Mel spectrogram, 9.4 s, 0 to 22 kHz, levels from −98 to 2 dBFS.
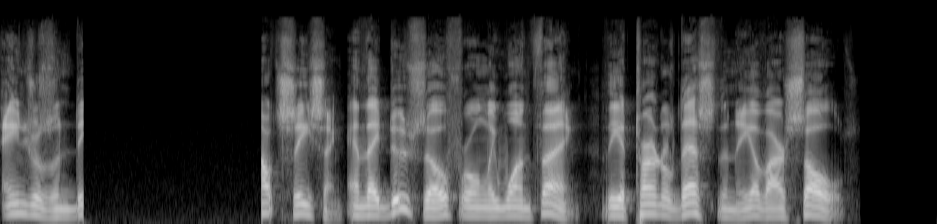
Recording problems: audio cutting out; at 1 s for 2 s

